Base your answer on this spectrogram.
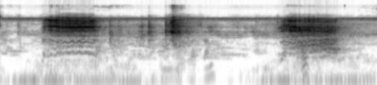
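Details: Meat goats at the Singosari animal market in Malang: two wavering, nasal bleats about three seconds apart, mixed with a steady low hum and a brief sharp noise between them.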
